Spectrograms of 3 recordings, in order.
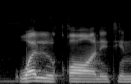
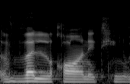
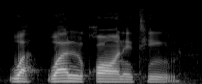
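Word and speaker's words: والقانتين: Sometimes wow is also important. Walqanitin, not valqanitin. We don't have the. Walqanitin.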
